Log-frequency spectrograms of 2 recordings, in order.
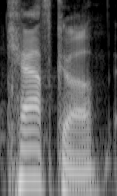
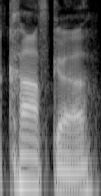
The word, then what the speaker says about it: Kafka: All right, Mike Kafka, and I believe that's the proper pronunciation. Not like Franz Kafka with Kafka, Metamorphosis.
